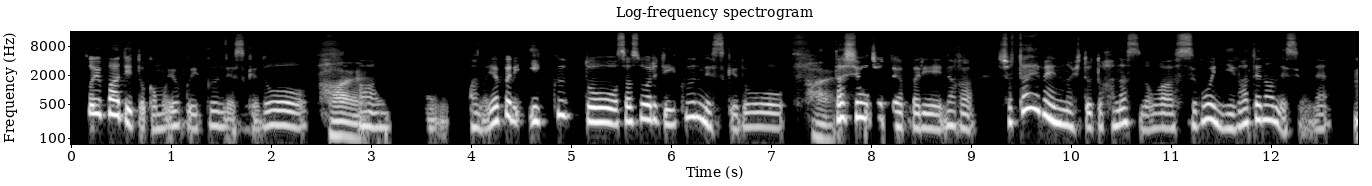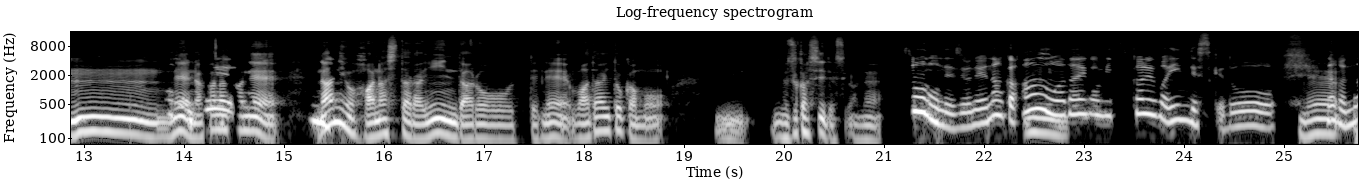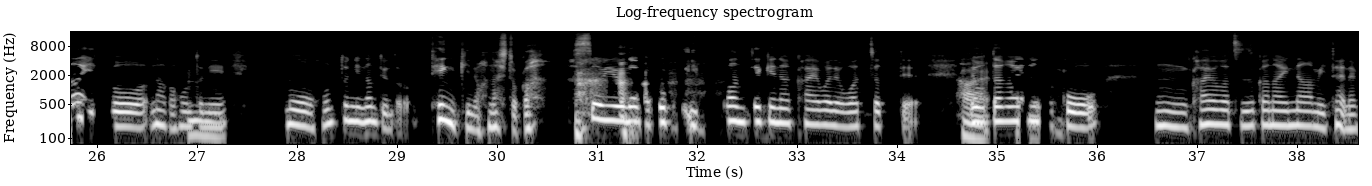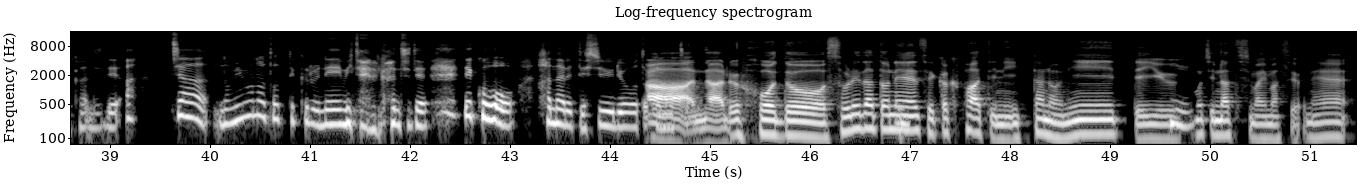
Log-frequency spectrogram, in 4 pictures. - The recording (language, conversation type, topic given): Japanese, advice, パーティーで居心地が悪いとき、どうすれば楽しく過ごせますか？
- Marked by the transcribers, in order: other background noise; "私は" said as "たしは"; tapping; chuckle; background speech; laughing while speaking: "みたいな感じで"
